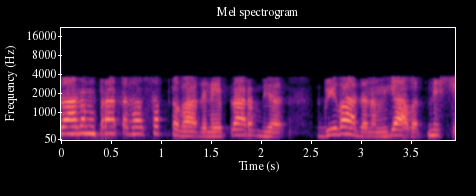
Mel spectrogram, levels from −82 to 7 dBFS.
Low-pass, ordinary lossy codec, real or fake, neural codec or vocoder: 3.6 kHz; MP3, 32 kbps; fake; codec, 44.1 kHz, 2.6 kbps, DAC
